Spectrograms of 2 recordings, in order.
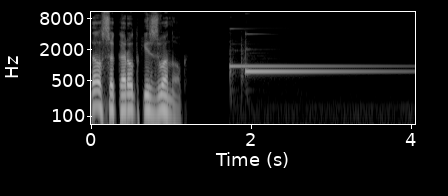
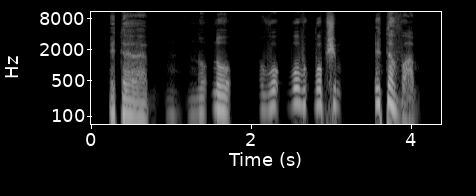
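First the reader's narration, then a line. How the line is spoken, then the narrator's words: Forced out haltingly. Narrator (Russian): Выдавил, наконец, нежданный гость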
